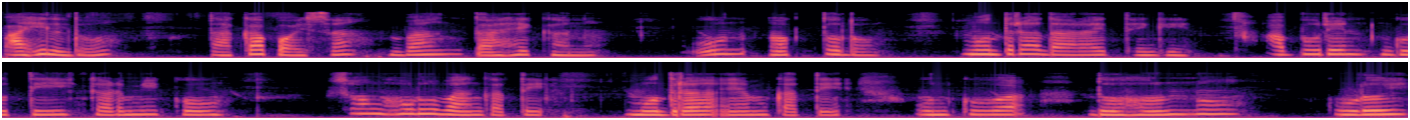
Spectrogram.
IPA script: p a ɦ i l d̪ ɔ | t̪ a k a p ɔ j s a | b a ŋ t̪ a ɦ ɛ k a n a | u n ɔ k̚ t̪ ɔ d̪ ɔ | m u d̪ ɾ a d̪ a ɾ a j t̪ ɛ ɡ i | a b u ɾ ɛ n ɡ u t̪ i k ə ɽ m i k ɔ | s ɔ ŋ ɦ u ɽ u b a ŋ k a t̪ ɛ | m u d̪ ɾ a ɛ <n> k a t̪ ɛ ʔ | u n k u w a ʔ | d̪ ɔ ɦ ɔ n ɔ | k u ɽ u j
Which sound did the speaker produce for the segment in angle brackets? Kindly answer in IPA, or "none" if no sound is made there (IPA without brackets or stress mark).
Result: m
